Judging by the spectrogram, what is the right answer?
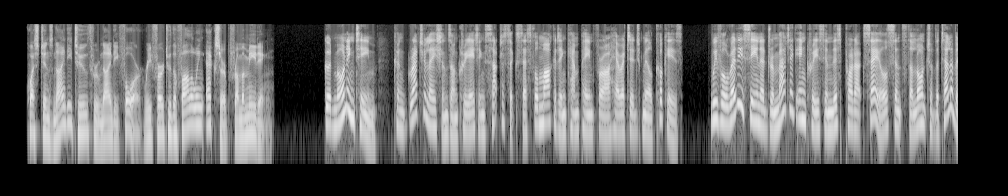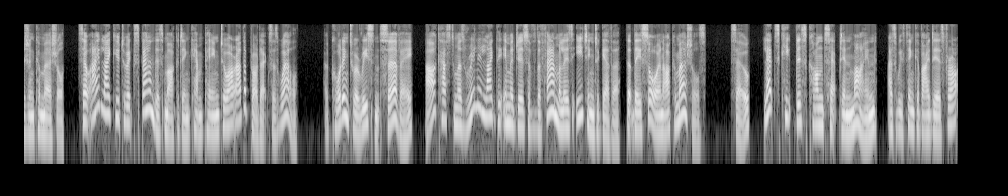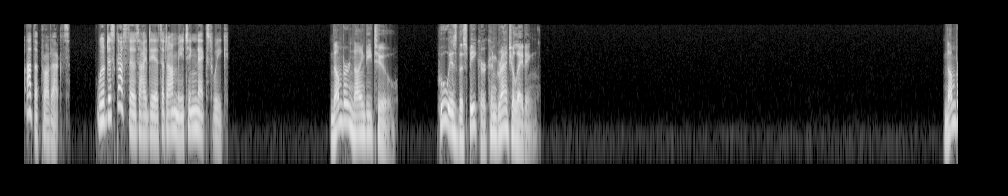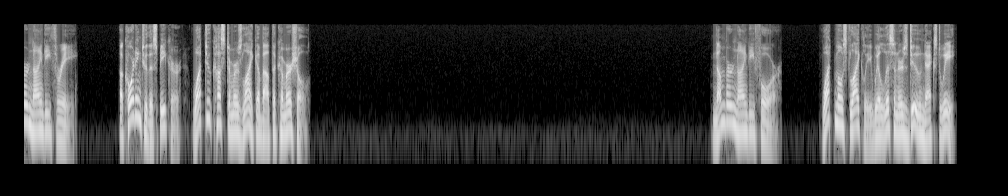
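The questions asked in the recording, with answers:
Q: Who is the speaker congratulating?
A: The team that created the Heritage Mill cookies marketing campaign

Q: According to the speaker, what do customers like about the commercial?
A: The images of families eating together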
